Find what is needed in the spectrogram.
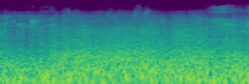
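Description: Wind buffeting the camera's microphone: a steady, loud low rumble with no break.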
